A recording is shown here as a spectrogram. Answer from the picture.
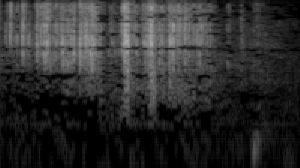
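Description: Wrapper of a Bowman Jumbo baseball card pack being torn open and crinkled: a dense crackling rustle lasting about three seconds, with a couple of sharper snaps near the middle.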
